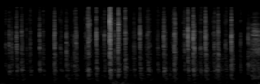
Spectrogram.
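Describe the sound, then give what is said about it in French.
Fast typing on a computer keyboard, with many quick, light key clicks in an uneven, busy patter, heard alone and fairly quiet. “j'étais à fond en train d'écrire et là je vais faire une petite pause euh, sur l'écran et sur l'ordi”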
